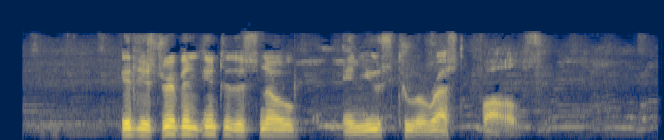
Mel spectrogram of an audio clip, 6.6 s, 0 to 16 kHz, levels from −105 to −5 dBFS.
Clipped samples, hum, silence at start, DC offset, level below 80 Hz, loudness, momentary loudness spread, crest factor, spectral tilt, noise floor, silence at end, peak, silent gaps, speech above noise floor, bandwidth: under 0.1%; none; 1.2 s; under 0.1%; -74 dBFS; -24 LUFS; 16 LU; 20 dB; -4.5 dB/octave; -56 dBFS; 1.25 s; -6 dBFS; none; 32 dB; 7.4 kHz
